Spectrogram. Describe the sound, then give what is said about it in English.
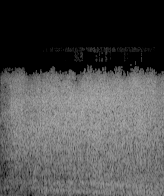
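An Alka-Seltzer tablet fizzes in water, a steady, dense crackling hiss that holds even and loud for a few seconds with no voices. “Listen to it fizz.”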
